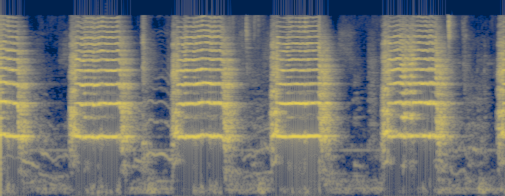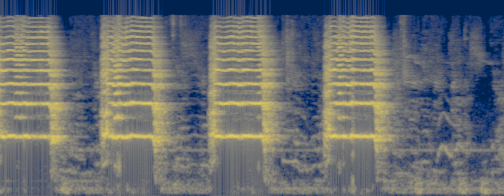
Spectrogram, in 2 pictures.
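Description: Newborn Schnoodle puppy crying: about nine high-pitched cries, one a second, stopping about nine seconds in, while it is held on its back for tail docking.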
